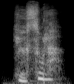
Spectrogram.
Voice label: 偷听对话; c02 6偷听对话 李氏

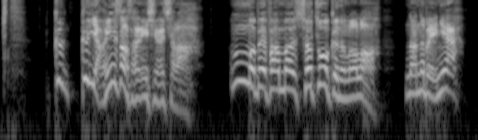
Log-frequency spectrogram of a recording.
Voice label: 偷听对话 癞子

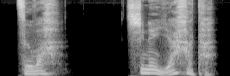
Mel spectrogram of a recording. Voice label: 教唱歌

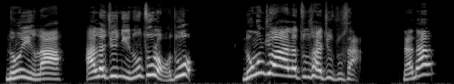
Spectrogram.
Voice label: 小男孩

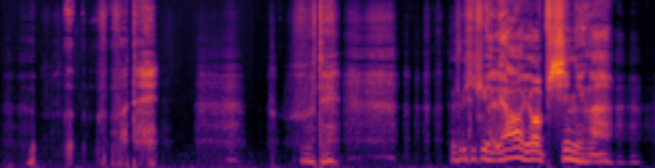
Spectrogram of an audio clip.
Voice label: 疯子, peiyin

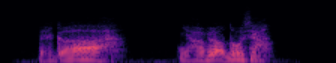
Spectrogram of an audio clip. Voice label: 偷听对话 癞子

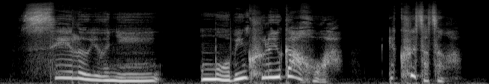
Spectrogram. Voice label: 上海人A

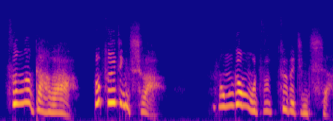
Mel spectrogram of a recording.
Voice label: 偷听对话; c02 6偷听对话 李氏

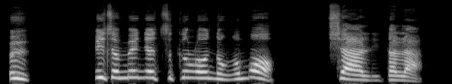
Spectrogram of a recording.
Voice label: 小男孩 问猫

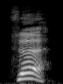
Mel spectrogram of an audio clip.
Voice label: 胖小孩倒数

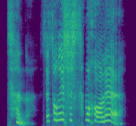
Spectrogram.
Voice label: 吐槽; 李氏

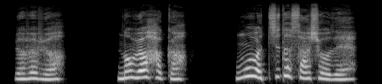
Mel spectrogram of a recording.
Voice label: 男孩 对话

